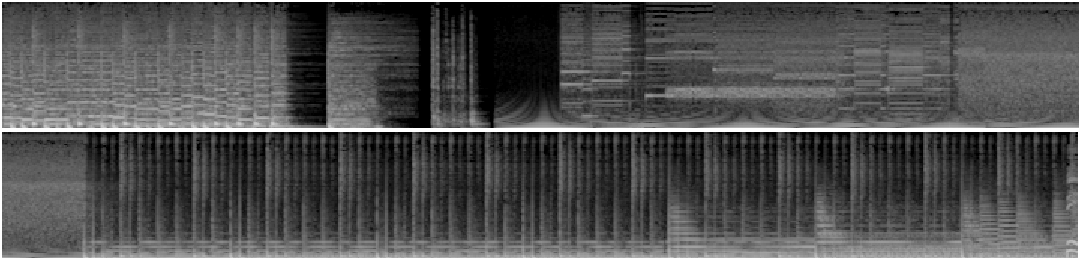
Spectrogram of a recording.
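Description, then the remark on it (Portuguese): A dial-up modem connects: dialing tones and beeping give way to a steady pitched whine, then a long, loud stretch of harsh hissing, crackling handshake noise. No one speaks. “Então, conectem sua net de escada, liguem suas caixinhas de som e simbora pro episódio.”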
